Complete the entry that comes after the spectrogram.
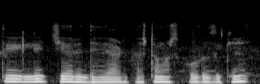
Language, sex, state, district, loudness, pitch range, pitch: Kannada, male, Karnataka, Koppal, -15 LUFS, 105-125 Hz, 115 Hz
